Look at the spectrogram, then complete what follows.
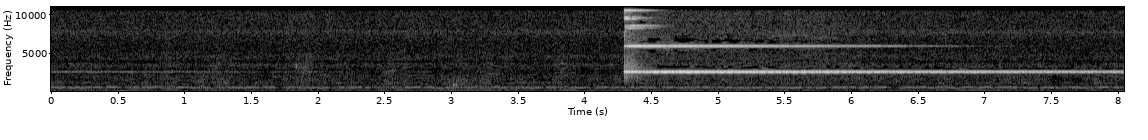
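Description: Tingsha bells are struck once about halfway through, giving a bright, clear chime that rings on with a long, shimmering sustain over a faint low background hum. No one speaks.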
